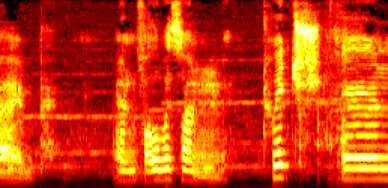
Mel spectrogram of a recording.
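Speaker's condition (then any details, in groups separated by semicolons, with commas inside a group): Cerebral palsy; affects limbs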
